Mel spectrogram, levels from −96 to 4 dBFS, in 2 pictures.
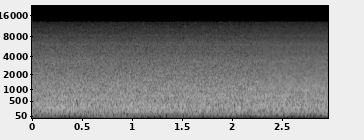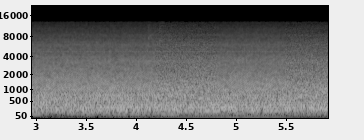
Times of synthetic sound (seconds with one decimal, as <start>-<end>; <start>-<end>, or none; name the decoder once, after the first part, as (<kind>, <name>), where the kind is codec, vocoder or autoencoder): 2.3-4.2 (vocoder, Vocos); 4.8-5.5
